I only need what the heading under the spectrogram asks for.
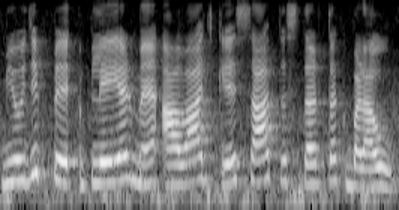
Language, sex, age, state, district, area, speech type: Maithili, female, 18-30, Bihar, Saharsa, urban, read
